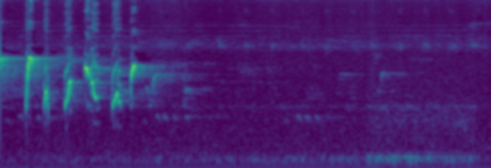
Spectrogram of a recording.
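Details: Nok dok taeng bird singing a song of the 'pleng berm' style, used to teach young birds to copy. A quick burst of about six loud, sweet whistled notes, falling and rising, lasting one second, followed by quiet with faint low rumble.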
